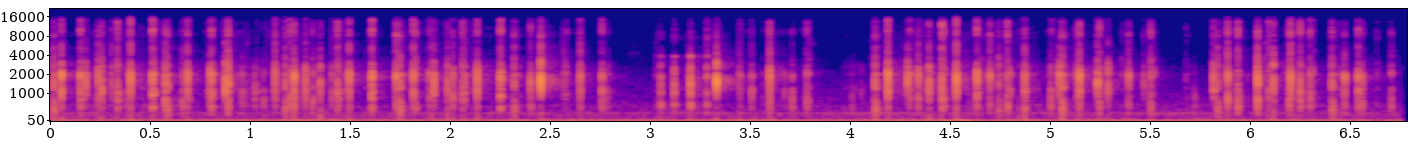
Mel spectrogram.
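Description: Fingertips type on a Cyberboard mechanical keyboard with plastic keycaps and a black aluminum case. Rapid, crisp clacking keystrokes with bright, short clicks slow into a brief lull near the middle before picking back up, over a faint steady low hum.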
